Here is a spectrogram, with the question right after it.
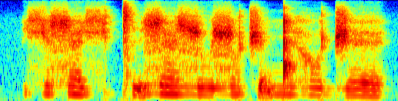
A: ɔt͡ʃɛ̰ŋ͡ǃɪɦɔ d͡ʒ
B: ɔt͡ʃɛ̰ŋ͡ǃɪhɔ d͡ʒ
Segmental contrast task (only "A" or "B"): A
